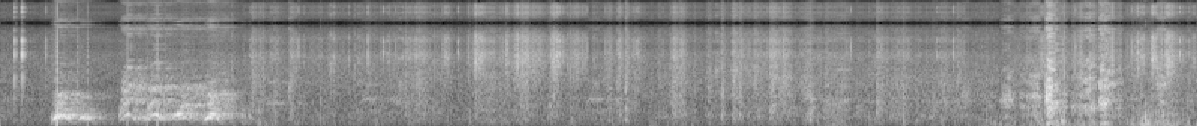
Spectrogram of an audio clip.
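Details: Two-month-old Šarplaninac puppies, the litter of Valjana and Oleon, on New Year's Day; a burst of short harmonic yelps and whimpers in the first two seconds, a quiet stretch, then another brief cluster of yips near the end.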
